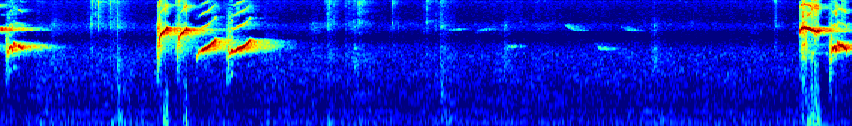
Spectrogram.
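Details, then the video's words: Provoking call of the cinereous tit, played to stir fighting spirit in other tits. A brief whistle pair, then a clicking phrase with three descending two-tone whistles, a quiet stretch, and a final burst. "Suara Gelatik ini bikin emosi gelatik batu Mental Petaraung"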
